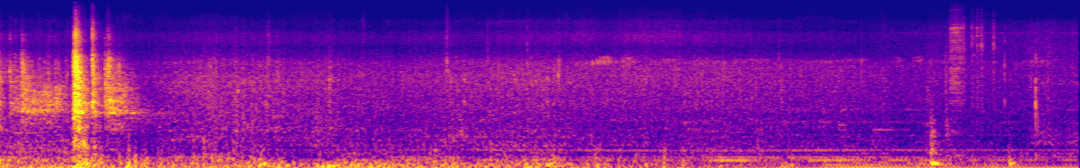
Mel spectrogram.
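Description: Low, steady rumble of an open-sided shuttle car driving, with two sharp knocks in the first second and another short knock near the end.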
